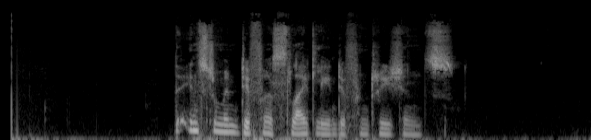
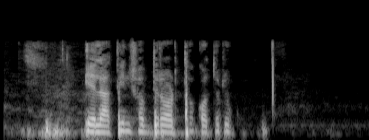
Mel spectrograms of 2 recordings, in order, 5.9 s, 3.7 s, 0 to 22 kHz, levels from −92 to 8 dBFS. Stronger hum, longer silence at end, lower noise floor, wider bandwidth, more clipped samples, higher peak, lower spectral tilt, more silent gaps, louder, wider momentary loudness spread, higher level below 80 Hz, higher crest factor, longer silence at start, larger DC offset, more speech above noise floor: neither; first, 1.4 s vs 1 s; about the same, -72 dBFS vs -70 dBFS; first, 16 kHz vs 7.8 kHz; neither; second, -16 dBFS vs -2 dBFS; second, -4 dB/octave vs -6 dB/octave; neither; second, -33 LUFS vs -21 LUFS; second, 12 LU vs 17 LU; second, -58 dBFS vs -52 dBFS; about the same, 20 dB vs 20 dB; second, 0.1 s vs 0.25 s; neither; second, 39 dB vs 50 dB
